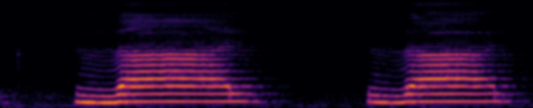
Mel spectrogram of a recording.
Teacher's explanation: آگے ذال، ذال، ذال کو نرمی کے ساتھ ادا کریں گے. ذال جو ہے یہ نوک زبان اور ثنایا علیہ کے کناروں سے اس کی ادائیگی ہوگی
